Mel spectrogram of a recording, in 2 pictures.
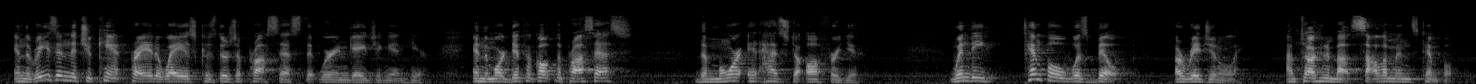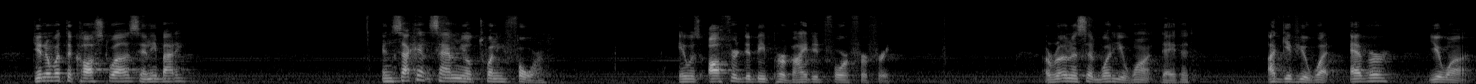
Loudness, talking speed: -32 LUFS, 155 wpm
